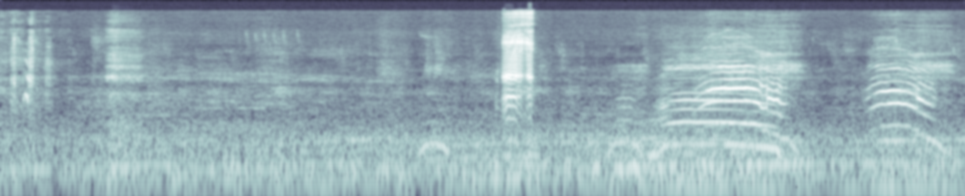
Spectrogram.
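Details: Domestic cats fighting badly; a long, drawn-out wailing yowl rises and falls around seven seconds, then a shorter wail follows near nine seconds, over a low steady hum and faint background voices.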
